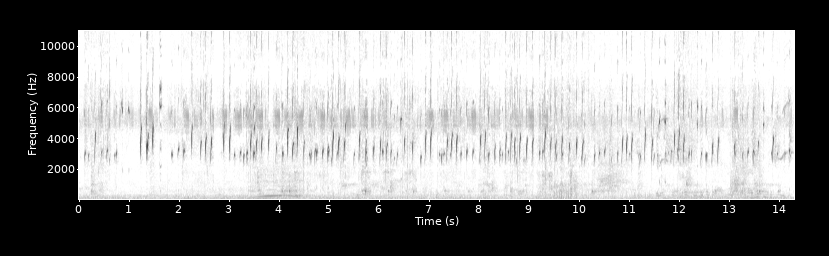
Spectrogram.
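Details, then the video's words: European goldfinch singing, used to stimulate goldfinches to sing and mate; fast, high, continuous twittering of sharp chirps and tinkling notes, with occasional buzzy trills and a soft low sound midway. "بتبتة الحسون - بتبتة لتحفيز طائر الحسون"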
